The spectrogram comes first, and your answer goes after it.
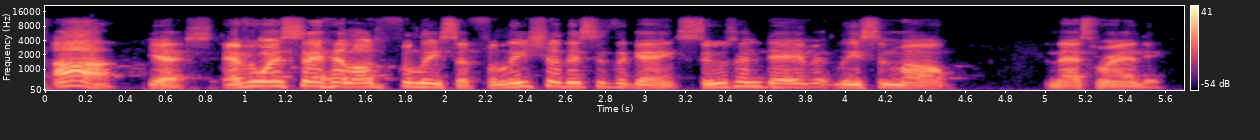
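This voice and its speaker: A man's voice: fairly high pitch, animated, quick pace, fairly bright tone, dry recording. A man in a staged comedy reading playing a pushy, self-important office boss who preaches efficiency emphatically. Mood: breezy.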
